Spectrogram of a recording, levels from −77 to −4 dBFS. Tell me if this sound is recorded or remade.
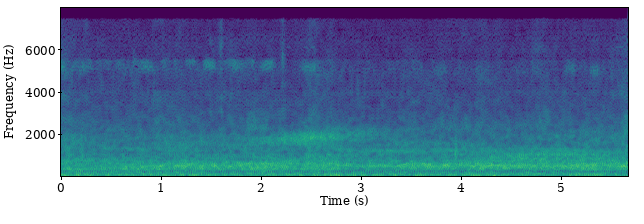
remade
